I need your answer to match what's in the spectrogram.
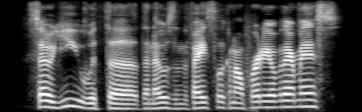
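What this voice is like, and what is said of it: Deliberately horrible put-on accent. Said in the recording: “I really want to see how long you guys were gonna let me keep doing that. I can't do it anymore. That accent's horrible.”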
